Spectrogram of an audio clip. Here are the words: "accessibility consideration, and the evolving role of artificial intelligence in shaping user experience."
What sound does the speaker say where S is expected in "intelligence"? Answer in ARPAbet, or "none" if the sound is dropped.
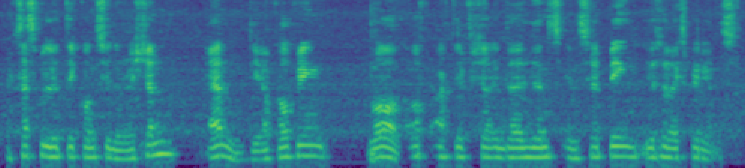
S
